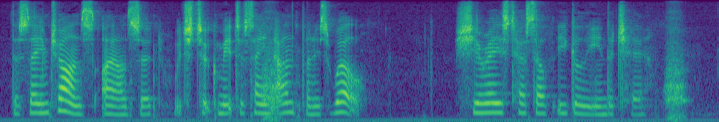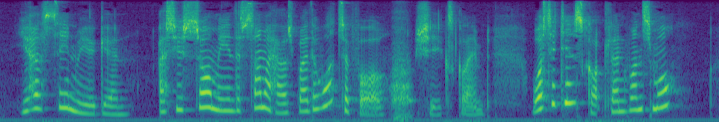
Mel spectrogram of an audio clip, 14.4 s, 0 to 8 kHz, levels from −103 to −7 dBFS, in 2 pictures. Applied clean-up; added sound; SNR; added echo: none; Breathing; 18 dB; none.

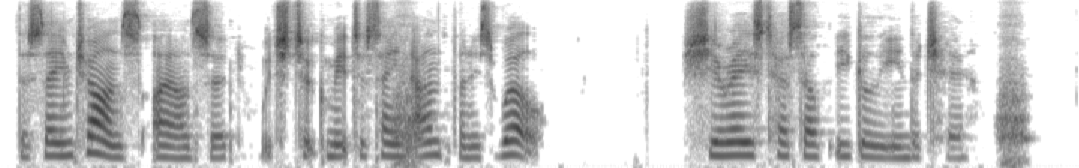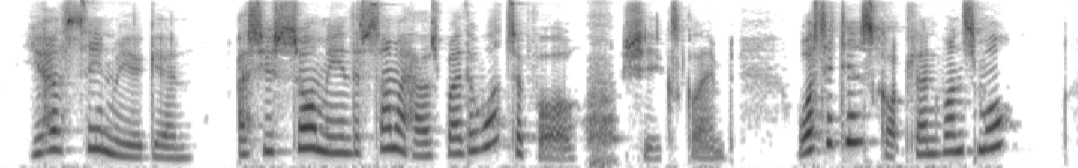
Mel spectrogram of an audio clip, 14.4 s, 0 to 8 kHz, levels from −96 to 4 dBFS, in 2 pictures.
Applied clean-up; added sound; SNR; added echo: classical method spectral subtraction.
